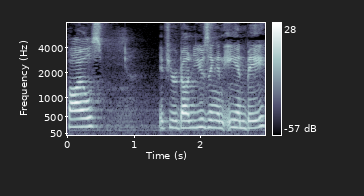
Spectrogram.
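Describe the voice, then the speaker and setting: A woman speaks at a fairly slow pace in a dark, mellow tone. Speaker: gaming tutorial youtuber. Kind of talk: tutorial. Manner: hesitant, many fillers.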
